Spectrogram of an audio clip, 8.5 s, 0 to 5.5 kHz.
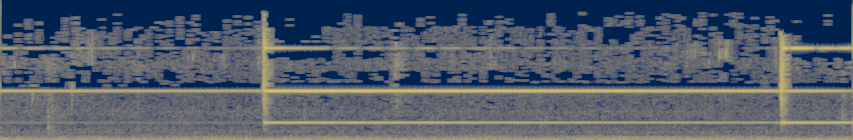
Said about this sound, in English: So we're coming towards the end of meditation. Now ring the gong 3 times, you can open your eyes when you're ready.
